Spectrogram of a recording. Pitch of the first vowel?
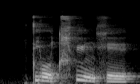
falling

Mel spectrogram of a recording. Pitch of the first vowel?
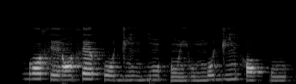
high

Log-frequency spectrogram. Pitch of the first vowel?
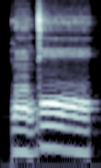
low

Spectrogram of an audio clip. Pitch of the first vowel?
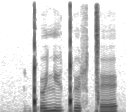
rising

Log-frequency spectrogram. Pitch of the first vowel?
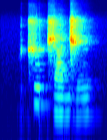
high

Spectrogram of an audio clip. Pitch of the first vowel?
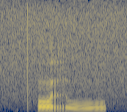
high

